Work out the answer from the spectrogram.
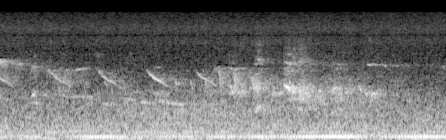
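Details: Brown thornbill (Acanthiza pusilla) in Victoria, Australia, in September, giving quick, thin downslurred notes, then a brief jumbled twitter, over a steady low hum.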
